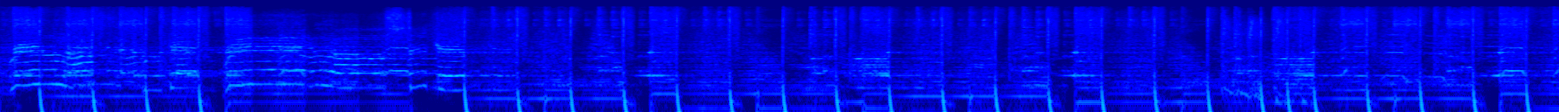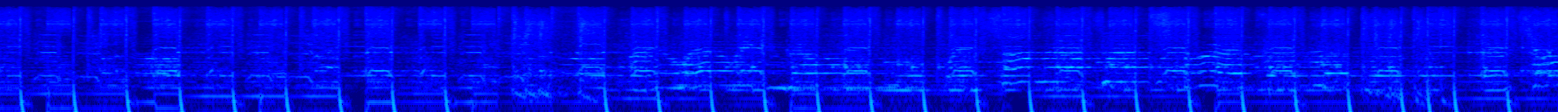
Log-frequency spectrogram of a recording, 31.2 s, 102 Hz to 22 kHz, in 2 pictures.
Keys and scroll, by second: 1.3 space, 17.7 space.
